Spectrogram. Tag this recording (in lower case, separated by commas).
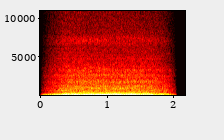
car, vroom, vehicle, motor vehicle (road), engine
